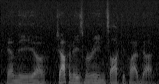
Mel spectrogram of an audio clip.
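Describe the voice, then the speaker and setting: Against light background noise, a man with an American accent speaks in a fairly low, dark, mellow voice with monotone, flat intonation. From Cincinnati area, Ohio. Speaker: war veteran. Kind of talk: oral history interview. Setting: veterans' hall. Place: hall. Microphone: lapel.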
